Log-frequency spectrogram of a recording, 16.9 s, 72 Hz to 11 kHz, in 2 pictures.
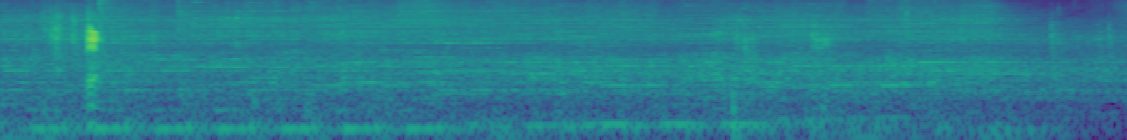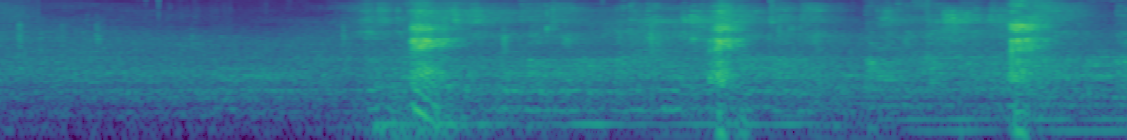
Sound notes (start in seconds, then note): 8.1 grunting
